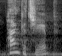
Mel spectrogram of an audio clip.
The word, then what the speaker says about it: handkerchief: D is not pronounced in the following common words: handkerchief, sandwich.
